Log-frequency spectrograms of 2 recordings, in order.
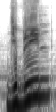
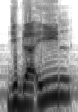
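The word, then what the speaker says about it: جبريل: জিব্রিল, জিব্রাইল, জিব্রাইল, জিব্রাইল, জিব্রিল, এই 5 ভাবে তার নাম উচ্চারণ করা হয়।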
